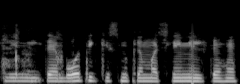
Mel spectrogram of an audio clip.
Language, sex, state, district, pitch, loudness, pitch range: Hindi, male, Jharkhand, Jamtara, 155 Hz, -22 LUFS, 150-155 Hz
